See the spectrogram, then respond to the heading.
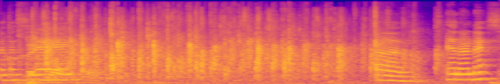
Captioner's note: applause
